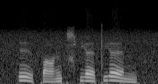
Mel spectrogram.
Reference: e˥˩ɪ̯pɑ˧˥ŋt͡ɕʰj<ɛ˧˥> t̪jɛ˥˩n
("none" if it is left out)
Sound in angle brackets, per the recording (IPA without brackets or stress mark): ɛ˥˧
